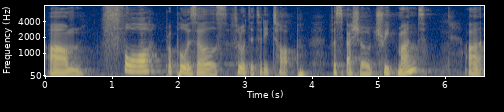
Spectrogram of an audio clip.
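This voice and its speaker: Slow, measured climate policy speaker. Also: mid-range voice, darkish tone. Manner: measured and deliberate, with dry asides. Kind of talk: formal policy briefing.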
